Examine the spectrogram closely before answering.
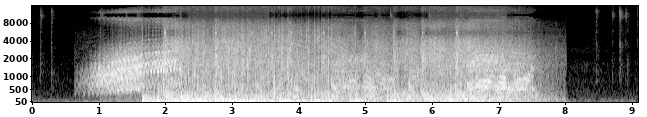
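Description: Flames roar in a loud, rumbling blast that slowly fades.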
